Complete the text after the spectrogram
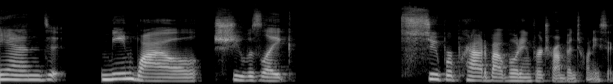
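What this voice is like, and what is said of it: Usual voice. Nothing is said of it.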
